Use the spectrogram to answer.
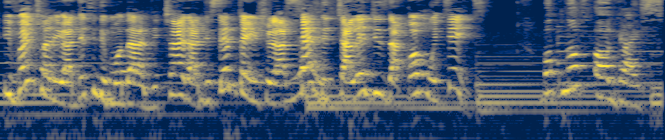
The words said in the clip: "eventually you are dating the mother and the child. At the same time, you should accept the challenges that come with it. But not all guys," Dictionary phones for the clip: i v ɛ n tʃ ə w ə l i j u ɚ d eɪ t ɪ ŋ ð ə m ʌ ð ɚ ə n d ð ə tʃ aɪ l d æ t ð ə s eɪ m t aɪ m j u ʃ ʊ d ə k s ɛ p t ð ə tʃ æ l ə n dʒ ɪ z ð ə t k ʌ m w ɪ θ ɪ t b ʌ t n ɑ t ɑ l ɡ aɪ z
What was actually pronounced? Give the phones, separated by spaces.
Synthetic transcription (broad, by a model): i v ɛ n tʃ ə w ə l i j u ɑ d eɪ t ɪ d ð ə m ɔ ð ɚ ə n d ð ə tʃ aɪ l d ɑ t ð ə s eɪ m t aɪ m j u ʃ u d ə s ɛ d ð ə tʃ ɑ l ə n dʒ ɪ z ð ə t k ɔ m w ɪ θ ɪ t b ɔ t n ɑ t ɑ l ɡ aɪ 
